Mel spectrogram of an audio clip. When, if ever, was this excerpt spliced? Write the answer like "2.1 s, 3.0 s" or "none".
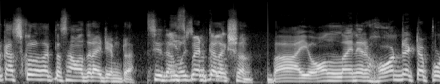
1.5 s, 2.7 s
